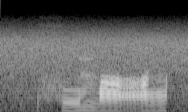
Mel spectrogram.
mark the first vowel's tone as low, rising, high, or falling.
rising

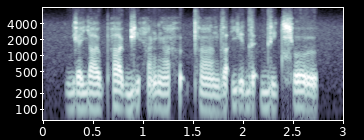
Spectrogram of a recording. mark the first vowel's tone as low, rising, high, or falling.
low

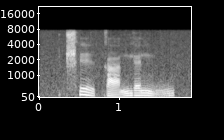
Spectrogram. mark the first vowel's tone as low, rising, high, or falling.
falling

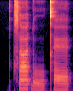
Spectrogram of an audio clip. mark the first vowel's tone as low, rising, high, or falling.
high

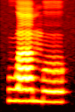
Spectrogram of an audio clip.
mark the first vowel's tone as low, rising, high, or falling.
high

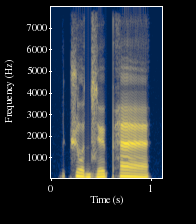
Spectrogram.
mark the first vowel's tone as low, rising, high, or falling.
falling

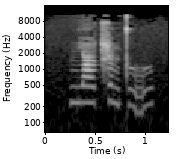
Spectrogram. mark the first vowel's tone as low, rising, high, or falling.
high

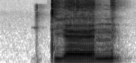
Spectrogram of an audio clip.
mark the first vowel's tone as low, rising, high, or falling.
rising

